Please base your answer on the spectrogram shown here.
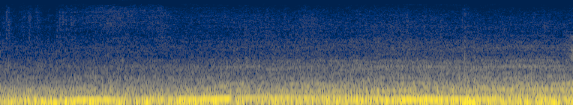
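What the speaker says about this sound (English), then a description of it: "you can hear cars going by and maybe a little wind noise" A steady low traffic rumble as cars pass on a road nearby in Carson Valley, heard from inside a vehicle with the window down, with a soft whoosh of wind.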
